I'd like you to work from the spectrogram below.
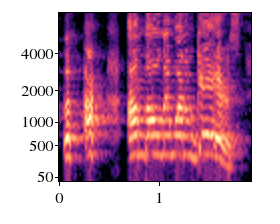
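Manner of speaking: high, loud mock suck-up; eager son. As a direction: crow it like the favorite child. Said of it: "you hear Miles say".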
